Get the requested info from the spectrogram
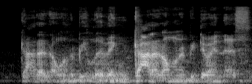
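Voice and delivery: very low, weary, despairing groan-like inner voice.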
